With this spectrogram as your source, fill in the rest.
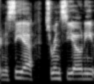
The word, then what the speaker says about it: Nasiah Cirinci: out there because we are joined by doctor nacia serencione ulazee did i say it right did i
